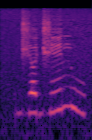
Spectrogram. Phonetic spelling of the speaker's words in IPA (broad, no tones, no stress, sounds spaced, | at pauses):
d͡ʒ ɐ d͡ʒ e n u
